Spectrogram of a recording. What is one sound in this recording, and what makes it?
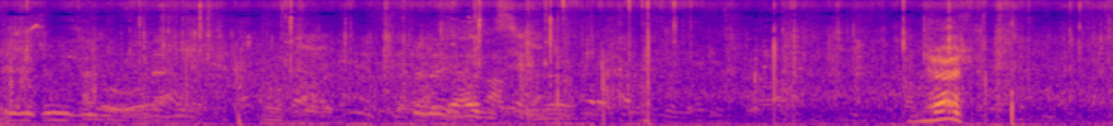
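A man speaks with animation close by, outdoors.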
